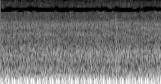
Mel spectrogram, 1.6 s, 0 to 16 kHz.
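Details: Toro TimeCutter 5000 zero-turn mower after maintenance, mowing leaves: deep even engine drone at constant speed under light load, no surges or knocks; running healthy.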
